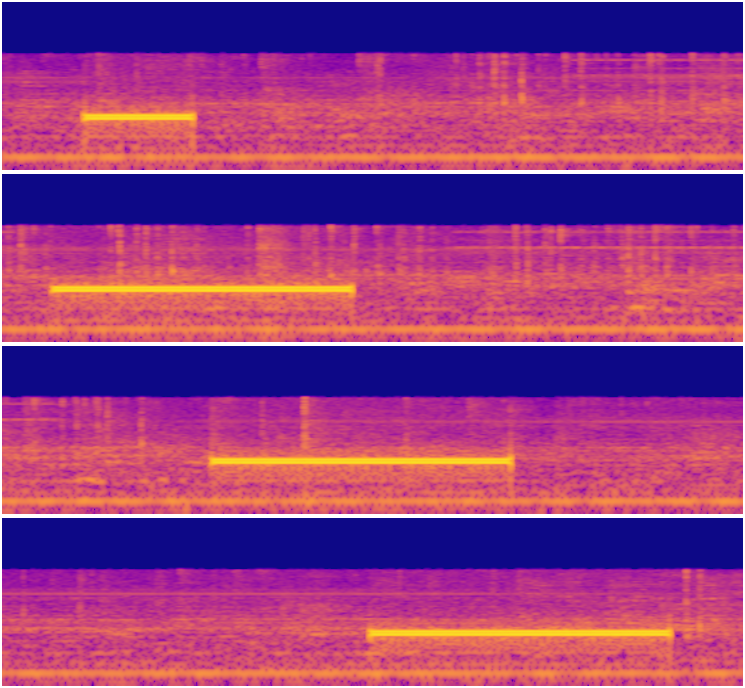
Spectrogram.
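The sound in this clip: Ringback tone on a telephone line while a call is being transferred: four steady buzzes, the first cut short and the rest about two seconds long, separated by roughly four-second pauses over faint line hiss.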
